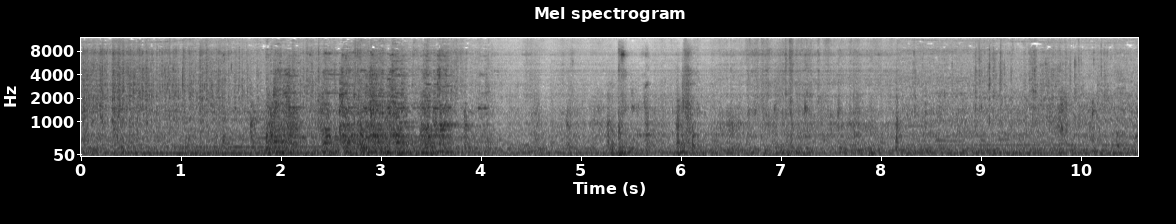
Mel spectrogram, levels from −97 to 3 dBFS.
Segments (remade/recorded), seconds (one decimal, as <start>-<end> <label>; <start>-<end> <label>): 0.0-4.1 recorded; 4.1-8.2 remade; 8.2-10.6 recorded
